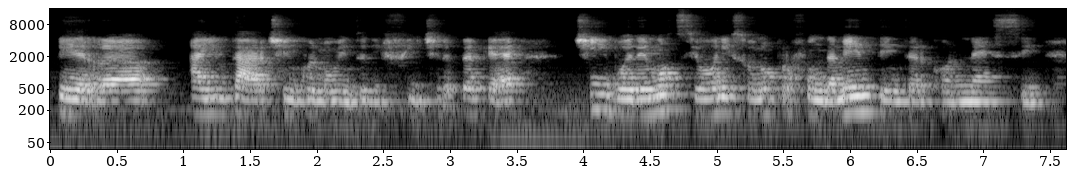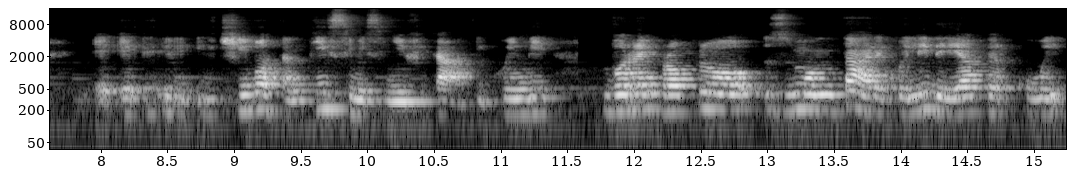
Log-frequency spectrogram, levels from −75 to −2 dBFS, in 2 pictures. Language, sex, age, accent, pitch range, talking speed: Italian, female, 30-49, native, 160-205 Hz, 110 wpm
